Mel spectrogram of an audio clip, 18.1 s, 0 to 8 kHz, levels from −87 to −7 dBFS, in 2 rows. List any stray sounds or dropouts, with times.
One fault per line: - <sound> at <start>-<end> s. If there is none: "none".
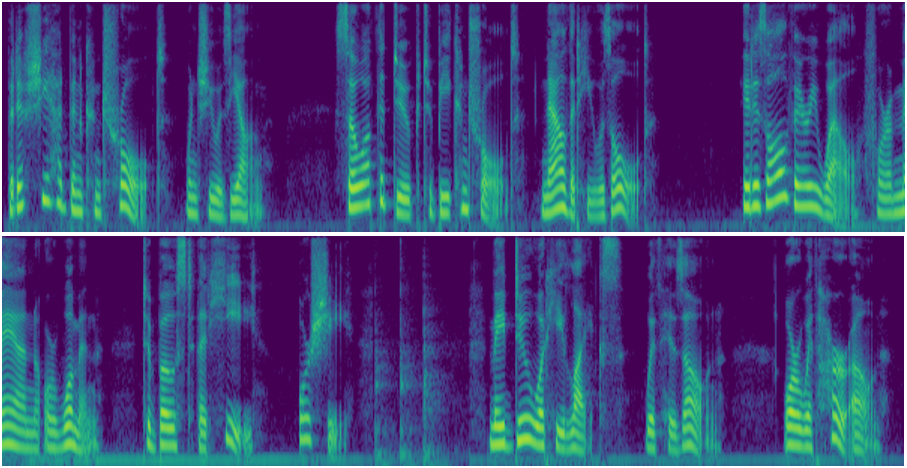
- thud at 12.7-13.6 s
